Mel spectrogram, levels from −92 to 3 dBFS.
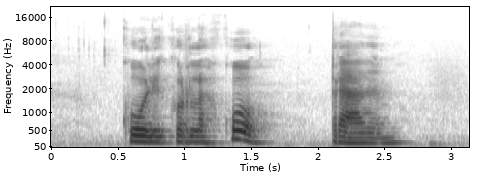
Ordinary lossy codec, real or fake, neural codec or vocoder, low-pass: none; real; none; 19.8 kHz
